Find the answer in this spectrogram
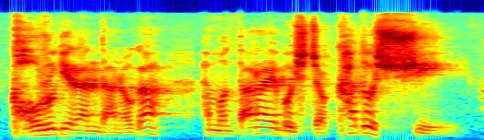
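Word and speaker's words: קדוש: 카도쉬. 이 카도쉬는 레위기에서 가장 중요한 단어인데, 이 카도쉬랑 발음이 조금 비슷하니까 잘 외워두세요.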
